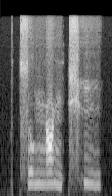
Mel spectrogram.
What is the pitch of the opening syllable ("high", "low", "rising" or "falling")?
high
